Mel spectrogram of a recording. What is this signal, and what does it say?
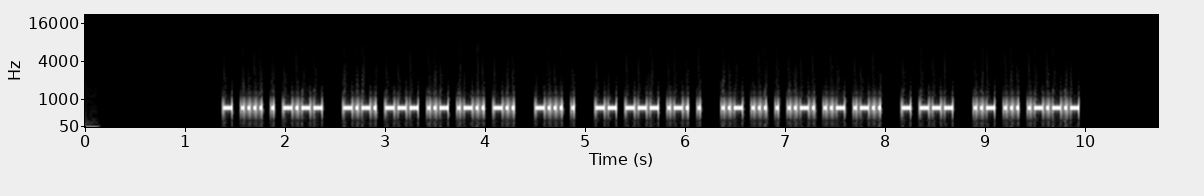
Morse code, heard as a keyed tone, about 40 wpm, 700 Hz. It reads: THEY COULD BE MORE USEFUL TO US.
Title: Sentences from Top 1000 Words - Review Part 4 - 40wpm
